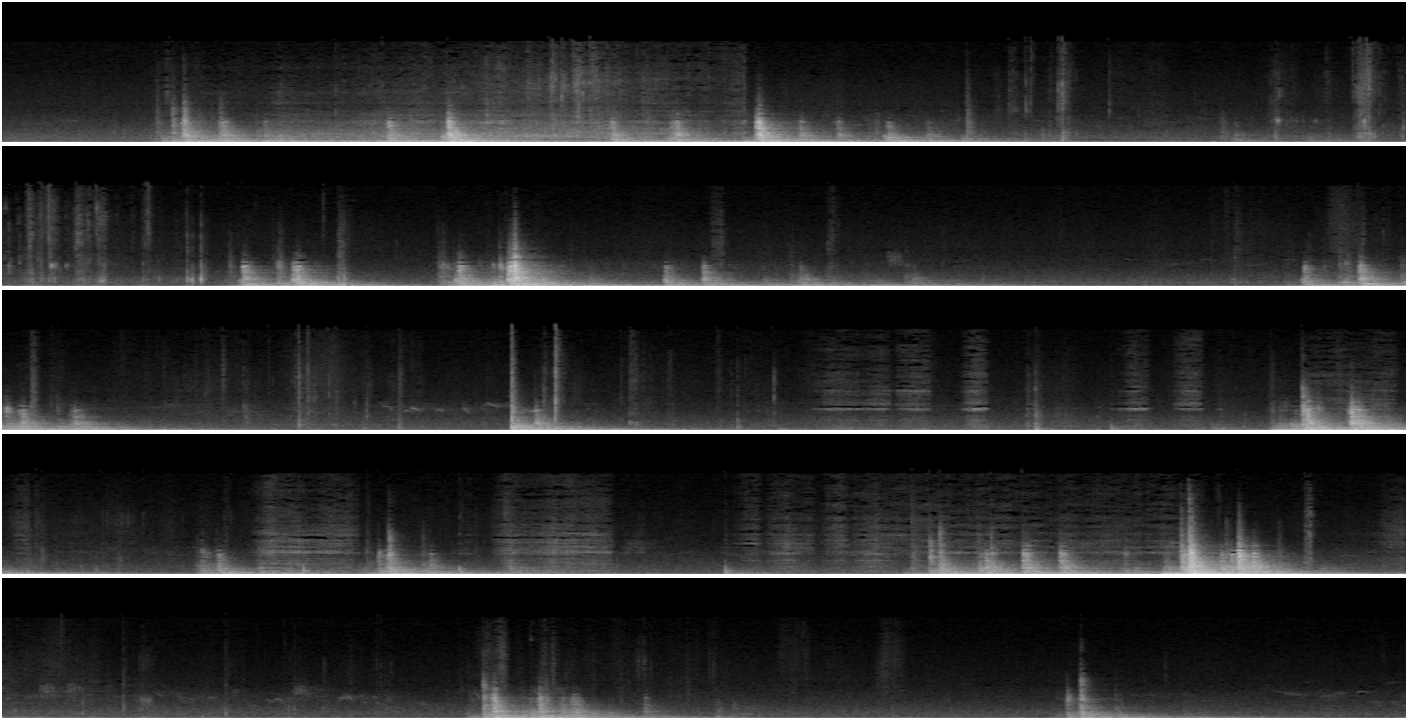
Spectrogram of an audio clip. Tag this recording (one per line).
brick
fx
metal
sound
strange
